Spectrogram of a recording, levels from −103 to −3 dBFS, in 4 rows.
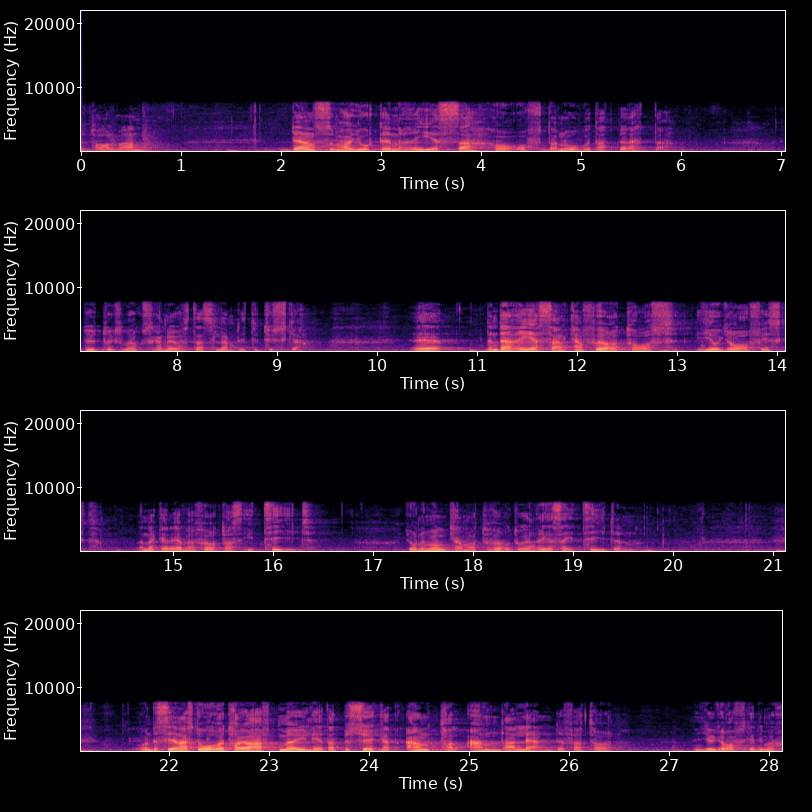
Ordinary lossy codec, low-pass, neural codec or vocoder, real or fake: none; none; codec, 16 kHz, 16 kbps, FreqCodec, larger model; fake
